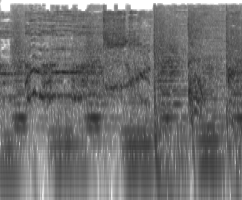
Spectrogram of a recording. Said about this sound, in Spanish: El gallo.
